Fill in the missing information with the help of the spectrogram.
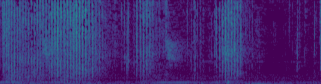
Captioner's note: sounds of a dragon fly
